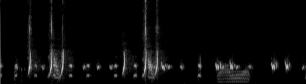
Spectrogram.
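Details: Night calling of batair, the quail, with rapid clustered high chirps and quick doubled notes in a dense, uneven stream, and a brief lower buzzy rattle partway through.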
